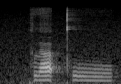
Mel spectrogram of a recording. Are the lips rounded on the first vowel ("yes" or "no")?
no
